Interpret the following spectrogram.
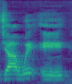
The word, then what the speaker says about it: Yahweh: Pero su nombre correcto es YHWH, que es Yahweh, como se pronuncia en hebreo.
